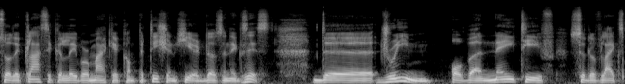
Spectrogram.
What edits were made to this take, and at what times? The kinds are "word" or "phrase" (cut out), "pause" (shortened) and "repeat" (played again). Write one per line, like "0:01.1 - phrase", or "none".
0:03.8 - word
